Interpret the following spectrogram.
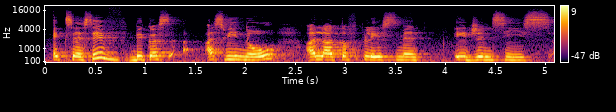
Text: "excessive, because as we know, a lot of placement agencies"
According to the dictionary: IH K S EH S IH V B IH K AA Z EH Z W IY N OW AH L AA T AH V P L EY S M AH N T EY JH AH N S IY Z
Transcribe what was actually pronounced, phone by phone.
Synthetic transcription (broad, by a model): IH K S EH S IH V B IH K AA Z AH S W IY N OW AH L AA T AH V P L EY S M AH N T EY JH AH N S IY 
